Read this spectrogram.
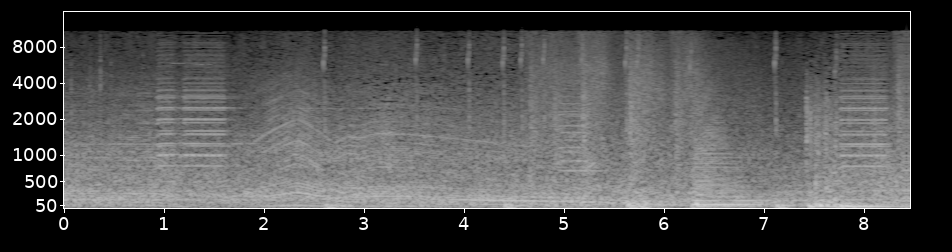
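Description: Short electronic menu beeps chime in quick bursts.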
